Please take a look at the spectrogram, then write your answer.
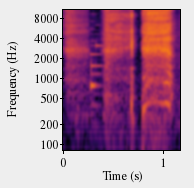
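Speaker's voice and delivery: a short high playful giggle; light teasing laugh. Real, not acted. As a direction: giggle as if caught joking. I'm just kidding.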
